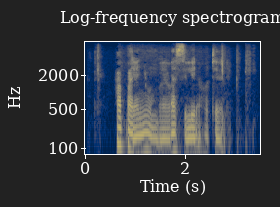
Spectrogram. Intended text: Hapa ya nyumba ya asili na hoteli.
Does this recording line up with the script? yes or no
yes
